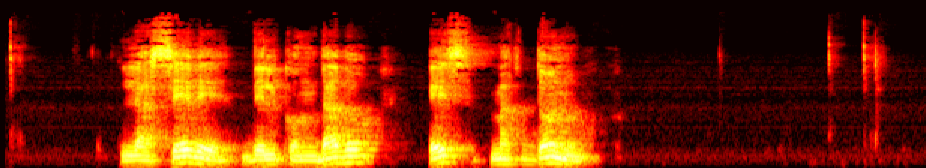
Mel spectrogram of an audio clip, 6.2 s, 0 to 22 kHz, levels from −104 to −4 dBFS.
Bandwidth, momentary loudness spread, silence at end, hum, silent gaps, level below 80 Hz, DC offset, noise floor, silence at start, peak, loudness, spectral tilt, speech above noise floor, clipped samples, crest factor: 15 kHz; 11 LU; 2.25 s; none; none; -56 dBFS; under 0.1%; -79 dBFS; 0.8 s; 0 dBFS; -15 LUFS; -3 dB/octave; 64 dB; under 0.1%; 18 dB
